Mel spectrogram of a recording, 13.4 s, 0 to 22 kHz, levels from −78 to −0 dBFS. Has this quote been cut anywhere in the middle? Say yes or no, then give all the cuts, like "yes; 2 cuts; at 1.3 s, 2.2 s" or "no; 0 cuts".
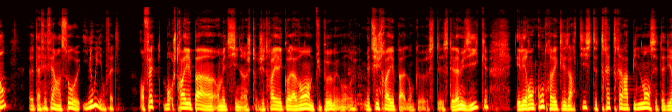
no; 0 cuts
